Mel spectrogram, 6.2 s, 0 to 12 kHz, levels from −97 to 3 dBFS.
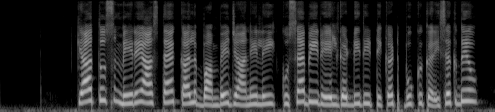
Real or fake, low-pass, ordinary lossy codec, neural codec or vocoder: fake; none; none; codec, 24 kHz, 3.1 kbps, DualCodec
